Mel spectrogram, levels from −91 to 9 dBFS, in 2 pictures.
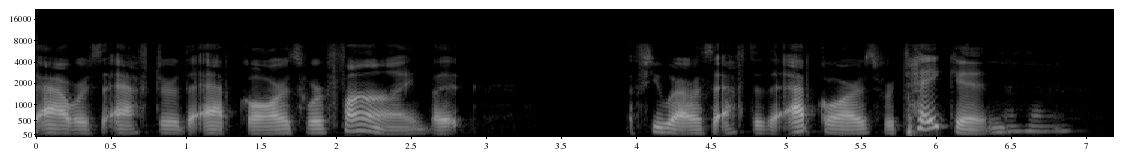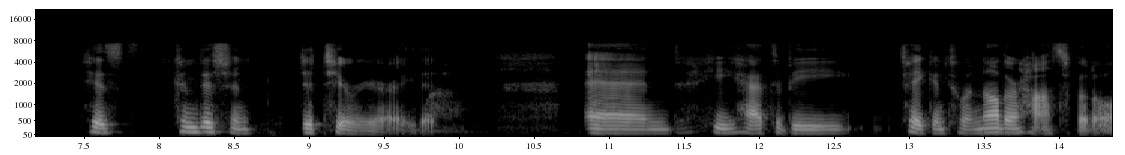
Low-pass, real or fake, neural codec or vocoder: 7.2 kHz; real; none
